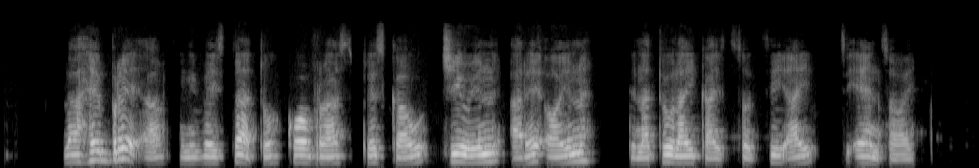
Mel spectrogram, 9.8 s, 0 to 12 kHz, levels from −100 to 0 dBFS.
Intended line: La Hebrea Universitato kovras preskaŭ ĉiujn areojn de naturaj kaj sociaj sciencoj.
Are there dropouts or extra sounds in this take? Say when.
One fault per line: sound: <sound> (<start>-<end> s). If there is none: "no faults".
no faults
